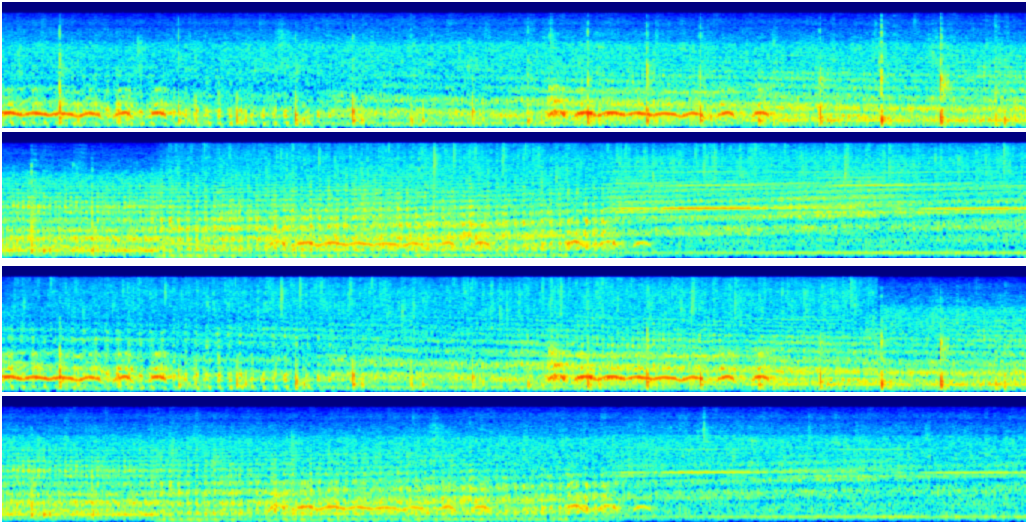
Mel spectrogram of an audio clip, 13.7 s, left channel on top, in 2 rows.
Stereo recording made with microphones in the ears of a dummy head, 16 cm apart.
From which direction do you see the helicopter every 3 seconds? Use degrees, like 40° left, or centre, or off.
50° right, 20° right, 10° left, 50° left, 60° left.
